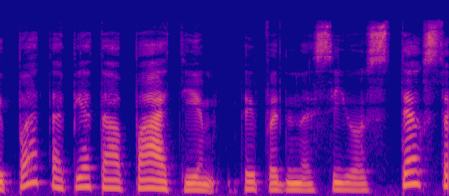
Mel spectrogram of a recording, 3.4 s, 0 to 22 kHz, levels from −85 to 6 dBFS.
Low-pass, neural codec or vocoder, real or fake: 14.4 kHz; none; real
